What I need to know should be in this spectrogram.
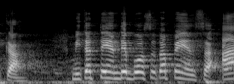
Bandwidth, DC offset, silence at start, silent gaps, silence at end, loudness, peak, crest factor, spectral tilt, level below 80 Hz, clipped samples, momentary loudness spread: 13 kHz; under 0.1%; 0 s; none; 0 s; -18 LUFS; -2 dBFS; 16 dB; -4 dB/octave; -44 dBFS; under 0.1%; 7 LU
